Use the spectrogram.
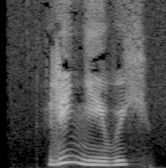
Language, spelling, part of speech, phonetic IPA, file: Russian, ленивый, adjective, [lʲɪˈnʲivɨj], Ru-ленивый.ogg
- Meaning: lazy (unwilling to work)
